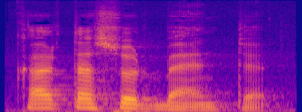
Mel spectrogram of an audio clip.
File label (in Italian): "carta assorbente", crespinese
